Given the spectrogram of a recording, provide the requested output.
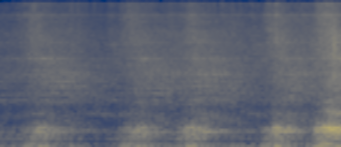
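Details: Built Subaru STI first start, ID injectors, Cobb intake, Perrin intercooler, fresh base map; smooth low burble with gentle rises and falls under light blips, even and clean, no knocks or rattles, healthy engine.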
